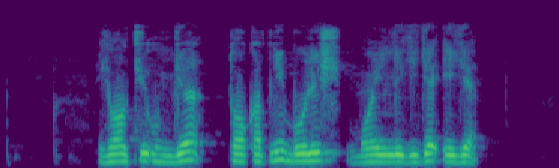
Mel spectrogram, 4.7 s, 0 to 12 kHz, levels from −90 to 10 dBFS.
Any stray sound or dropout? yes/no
no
